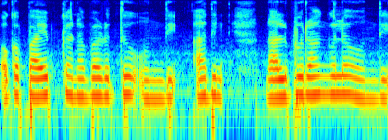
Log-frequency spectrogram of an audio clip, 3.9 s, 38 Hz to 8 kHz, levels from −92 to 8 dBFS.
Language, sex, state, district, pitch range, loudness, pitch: Telugu, female, Telangana, Mahabubabad, 195-215 Hz, -15 LUFS, 205 Hz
